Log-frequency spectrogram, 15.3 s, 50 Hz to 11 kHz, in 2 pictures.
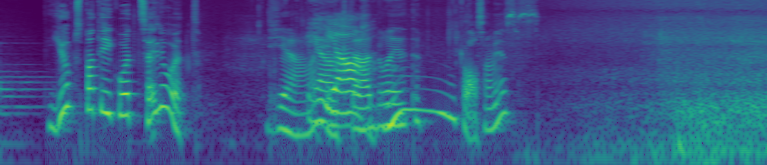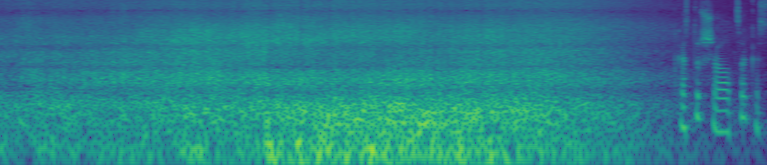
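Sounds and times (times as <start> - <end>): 
speech: 0.5 - 5.4, 14.5 - 15.3
surf washing ashore: 5.5 - 14.6
wind noise: 5.8 - 13.3.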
